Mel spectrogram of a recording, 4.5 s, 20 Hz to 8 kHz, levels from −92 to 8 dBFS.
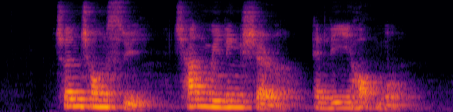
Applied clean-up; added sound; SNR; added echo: neural separator model SepFormer DNS4.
